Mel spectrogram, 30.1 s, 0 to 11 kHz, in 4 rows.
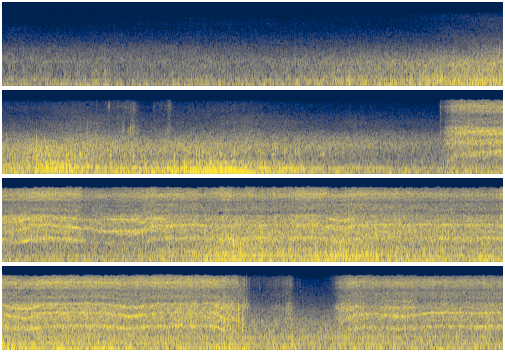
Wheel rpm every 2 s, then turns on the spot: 0, 0, 0, 0, 0, 0, 0, 150, 190, 230, 230, 220, 210, 70, 210.
none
